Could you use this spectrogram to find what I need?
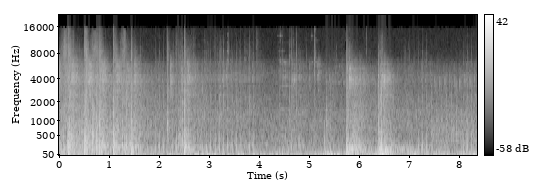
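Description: A weapon clicks and clanks as it is handled.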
